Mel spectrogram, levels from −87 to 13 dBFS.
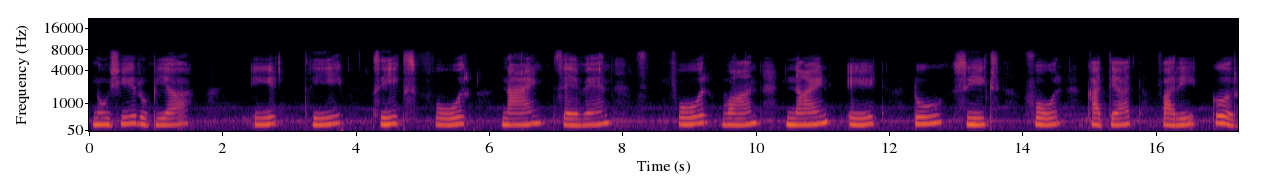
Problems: constant background noise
